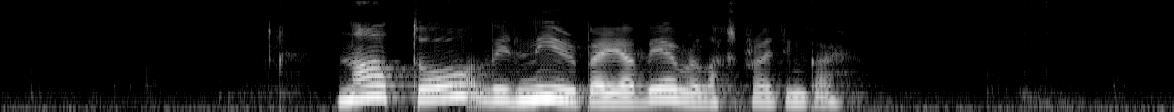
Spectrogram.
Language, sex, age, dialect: Faroese, female, 36-60, Suðurstreymoy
